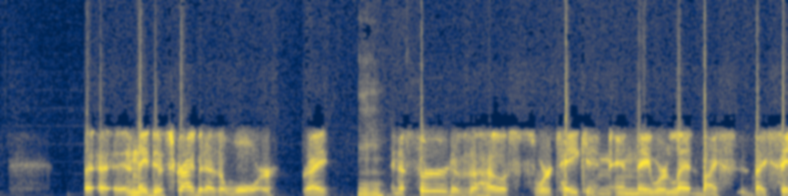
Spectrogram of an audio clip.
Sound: umhum

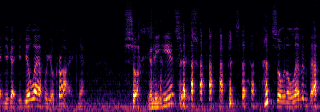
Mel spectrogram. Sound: laughter

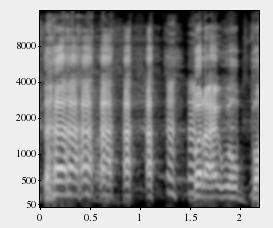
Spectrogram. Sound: everyone laughs

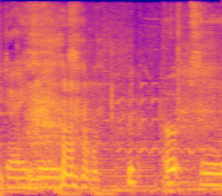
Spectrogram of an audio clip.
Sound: laughs nervously

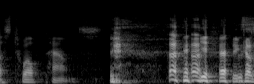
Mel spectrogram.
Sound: laughing

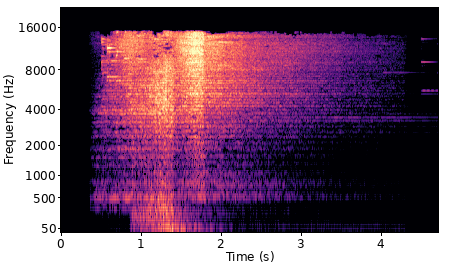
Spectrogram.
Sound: twinkling sounds

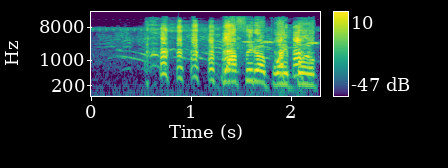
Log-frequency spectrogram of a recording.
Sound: Mr. Chip laughs

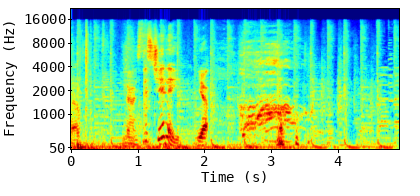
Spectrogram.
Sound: nervous laughter

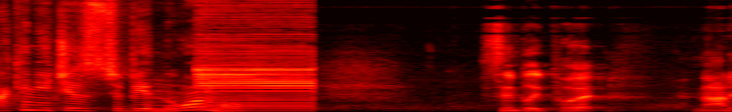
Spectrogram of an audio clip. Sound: alarm buzzing

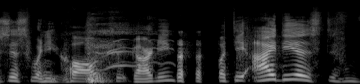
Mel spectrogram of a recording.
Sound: laughs

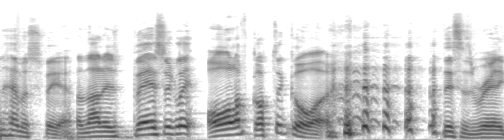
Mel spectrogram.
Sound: laughs

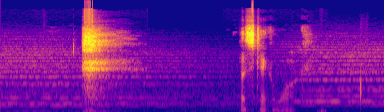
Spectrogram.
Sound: sighs

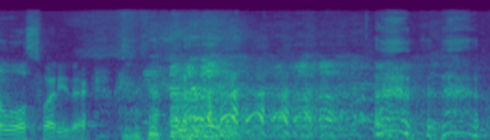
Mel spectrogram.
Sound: laughter

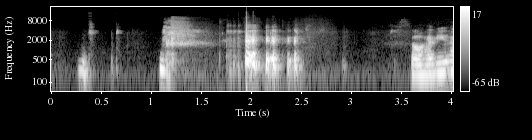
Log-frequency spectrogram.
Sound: chuckles

